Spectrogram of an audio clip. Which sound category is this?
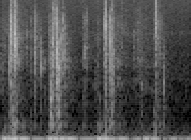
Sound effects > Objects / House appliances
